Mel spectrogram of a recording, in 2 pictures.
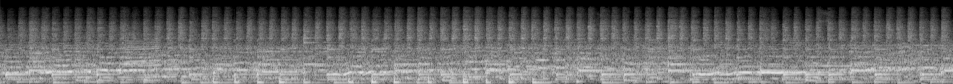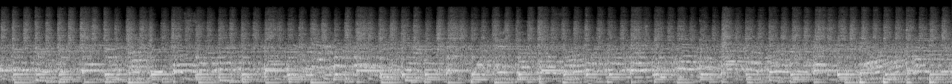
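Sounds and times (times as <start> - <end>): steady drum beat: 0.0 - 19.0
sustained melodic line: 0.5 - 6.6.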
